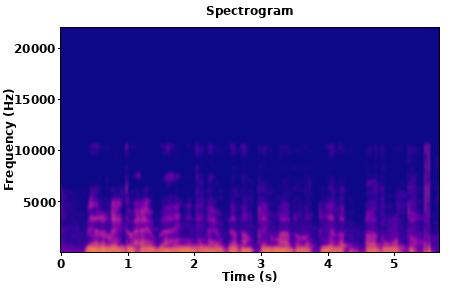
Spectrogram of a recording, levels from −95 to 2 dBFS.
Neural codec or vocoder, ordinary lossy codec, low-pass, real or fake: none; none; none; real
